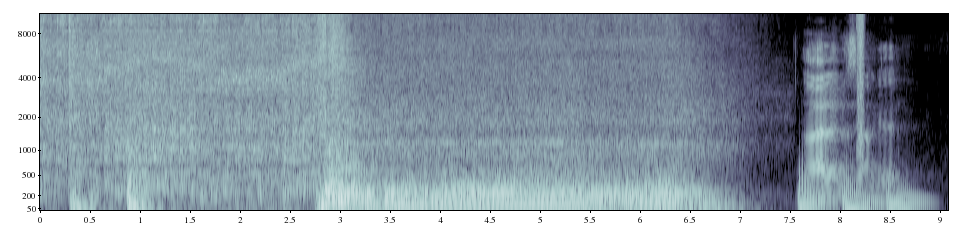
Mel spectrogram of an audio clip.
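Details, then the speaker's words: Jeep Wrangler started after sitting for months: harsh, uneven grinding whirr during cranking until the engine catches; failing starter (possibly a loose connection), then replaced. "See what happens when you leave your vehicles for a few months to go have fun. Yeah, so the starter clearly not happy at all."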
